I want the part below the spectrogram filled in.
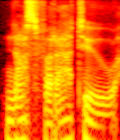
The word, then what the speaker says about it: NOS4A2: If you say that phonetically, it sounds like Nosferatu, i.e. vampire.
